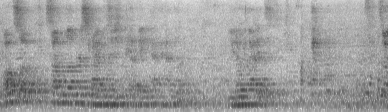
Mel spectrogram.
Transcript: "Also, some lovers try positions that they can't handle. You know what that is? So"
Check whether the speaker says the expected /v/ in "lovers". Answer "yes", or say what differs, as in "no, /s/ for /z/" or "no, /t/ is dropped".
no, /b/ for /v/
